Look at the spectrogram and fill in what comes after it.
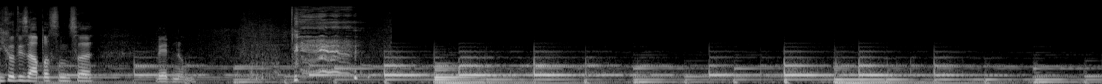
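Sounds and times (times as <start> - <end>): ambient keyboard music: 0.0 - 11.0.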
